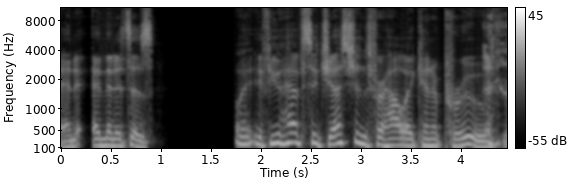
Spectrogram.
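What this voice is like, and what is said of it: Usual voice. Nothing is said of it.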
